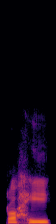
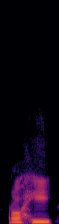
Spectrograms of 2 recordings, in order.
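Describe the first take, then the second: The two takes are said the same way.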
